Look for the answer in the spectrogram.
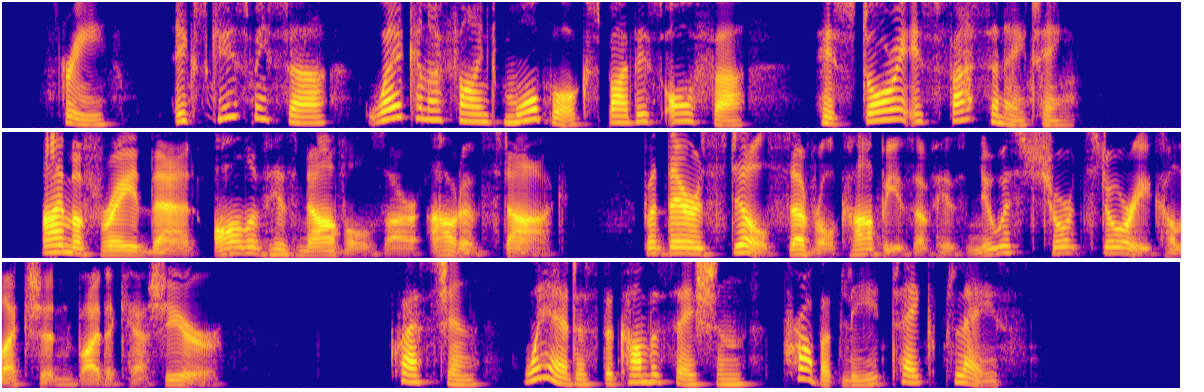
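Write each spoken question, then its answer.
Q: Where does the conversation probably take place?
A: In a bookstore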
